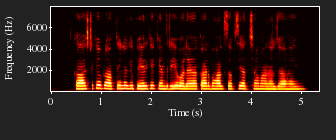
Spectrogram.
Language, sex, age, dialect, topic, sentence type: Magahi, female, 18-24, Central/Standard, banking, statement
